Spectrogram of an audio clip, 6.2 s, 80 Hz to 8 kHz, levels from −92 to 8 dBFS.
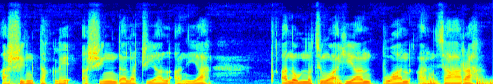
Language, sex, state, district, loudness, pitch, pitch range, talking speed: Mizo, male, Mizoram, Aizawl, -17 LUFS, 105 Hz, 100-115 Hz, 195 wpm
